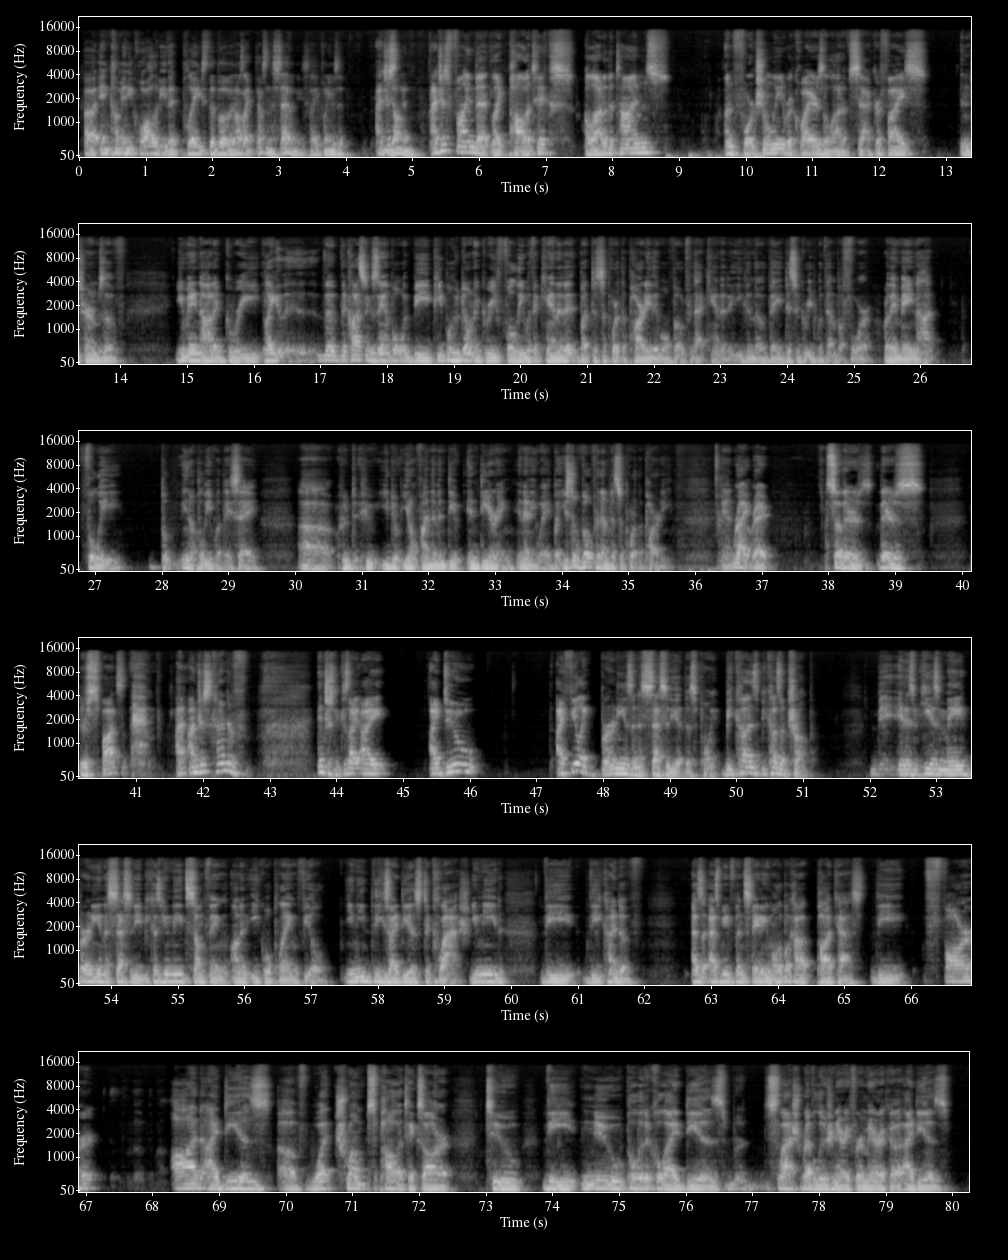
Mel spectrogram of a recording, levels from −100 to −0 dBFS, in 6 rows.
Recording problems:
off-mic speech; far
room echo; very slight; dies away in 0.2 s

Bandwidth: 14.5 kHz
